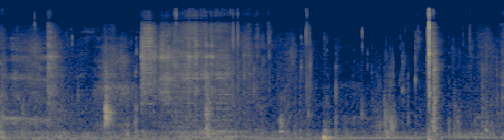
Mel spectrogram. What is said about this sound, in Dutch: ik, ga, nog een slokje nemen.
